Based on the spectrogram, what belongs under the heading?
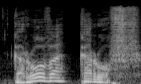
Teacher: Расейскі шумны зычны «в» аглушаецца ў «ф»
